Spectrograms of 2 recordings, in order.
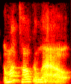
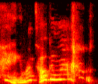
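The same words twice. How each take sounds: First: Said in the usual way. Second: High, squeaky, softened mock voice; mock self-check. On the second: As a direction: squeak it softly, rising at the end. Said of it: "you be like".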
